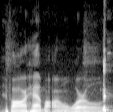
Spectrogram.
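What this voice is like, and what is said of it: Imitates another person's voice. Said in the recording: “your best Tom DeLonge impression”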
